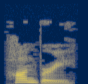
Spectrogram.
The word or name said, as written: honbrie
